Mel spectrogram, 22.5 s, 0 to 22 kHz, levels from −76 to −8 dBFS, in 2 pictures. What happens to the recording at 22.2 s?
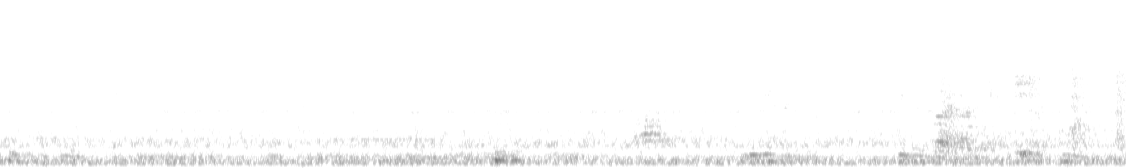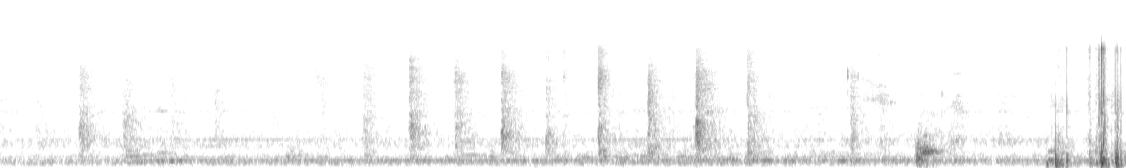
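Nothing goes wrong at 22.2 s; the audio plays through that moment intact, with no fault to be heard.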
